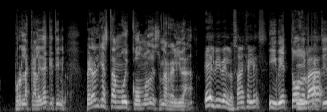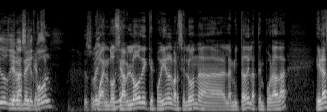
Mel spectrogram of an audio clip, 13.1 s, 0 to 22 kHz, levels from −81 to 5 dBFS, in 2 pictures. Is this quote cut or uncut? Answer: uncut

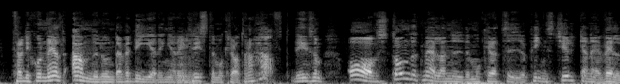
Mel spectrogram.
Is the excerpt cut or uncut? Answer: uncut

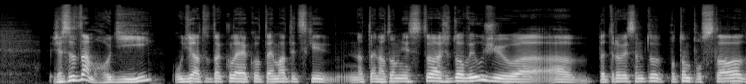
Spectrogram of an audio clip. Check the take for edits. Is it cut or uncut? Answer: cut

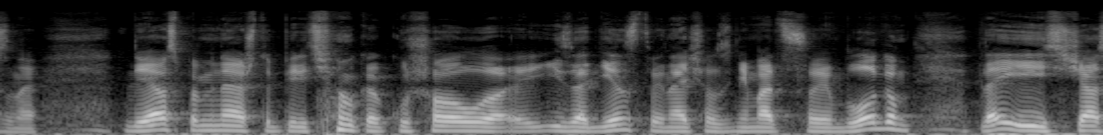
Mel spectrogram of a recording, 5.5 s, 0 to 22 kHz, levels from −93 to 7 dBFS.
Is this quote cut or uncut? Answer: uncut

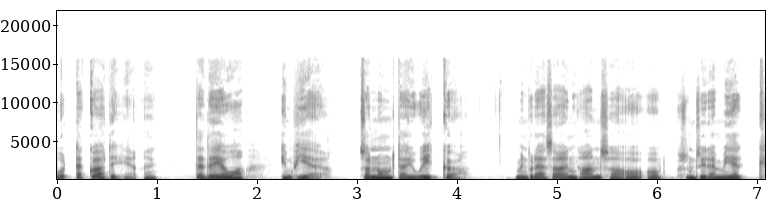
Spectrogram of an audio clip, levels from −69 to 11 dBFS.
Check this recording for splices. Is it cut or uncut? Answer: cut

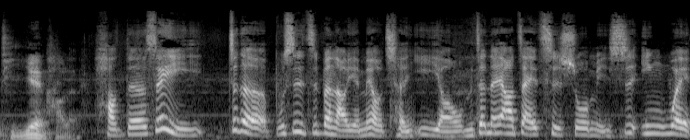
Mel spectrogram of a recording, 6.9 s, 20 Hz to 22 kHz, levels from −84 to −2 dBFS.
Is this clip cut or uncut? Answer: uncut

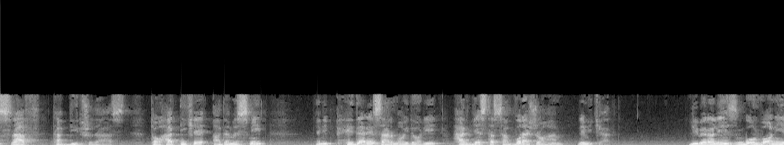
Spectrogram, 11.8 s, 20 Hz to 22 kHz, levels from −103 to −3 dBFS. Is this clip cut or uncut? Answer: cut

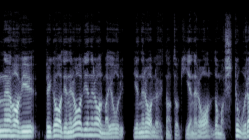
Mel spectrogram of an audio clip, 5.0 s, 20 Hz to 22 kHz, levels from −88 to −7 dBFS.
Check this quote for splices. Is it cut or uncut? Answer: uncut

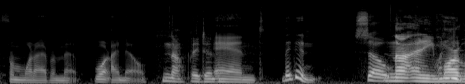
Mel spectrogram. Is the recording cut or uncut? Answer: cut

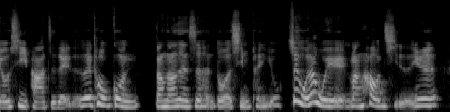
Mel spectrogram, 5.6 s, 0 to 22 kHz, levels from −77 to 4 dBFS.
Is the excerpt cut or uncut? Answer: cut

